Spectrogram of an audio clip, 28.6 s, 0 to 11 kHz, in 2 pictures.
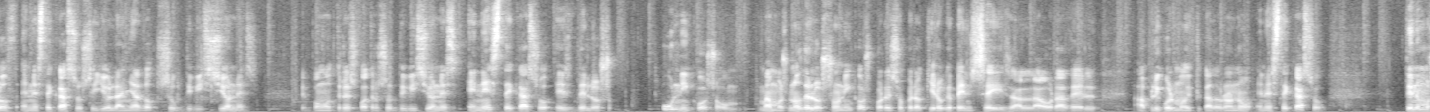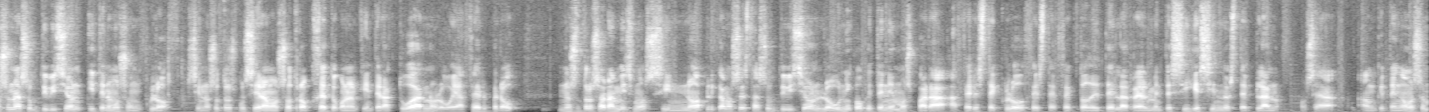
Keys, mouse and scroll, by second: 1.6 ctrl+2, 1.8 ctrl+3, 2.0 ctrl+3, 2.0 ctrl+4, 3.2 click, 4.5 middle click, 5.9 KP_Decimal, 16.0 shift+a, 21.7 click, 22.1-22.5 scroll down 2, 22.5-23.8 middle drag.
